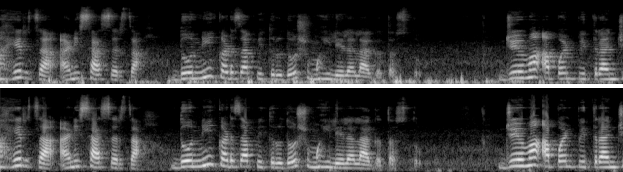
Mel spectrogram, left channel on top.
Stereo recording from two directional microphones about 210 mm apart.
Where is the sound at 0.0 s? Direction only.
30° right (ahead or behind).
